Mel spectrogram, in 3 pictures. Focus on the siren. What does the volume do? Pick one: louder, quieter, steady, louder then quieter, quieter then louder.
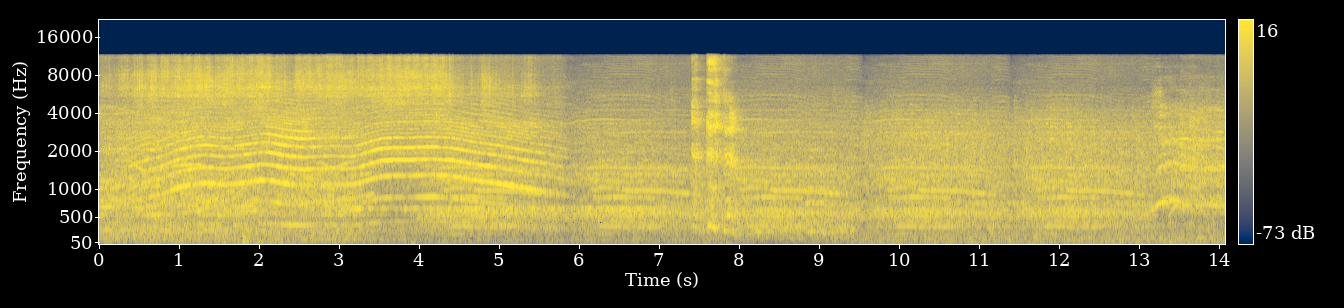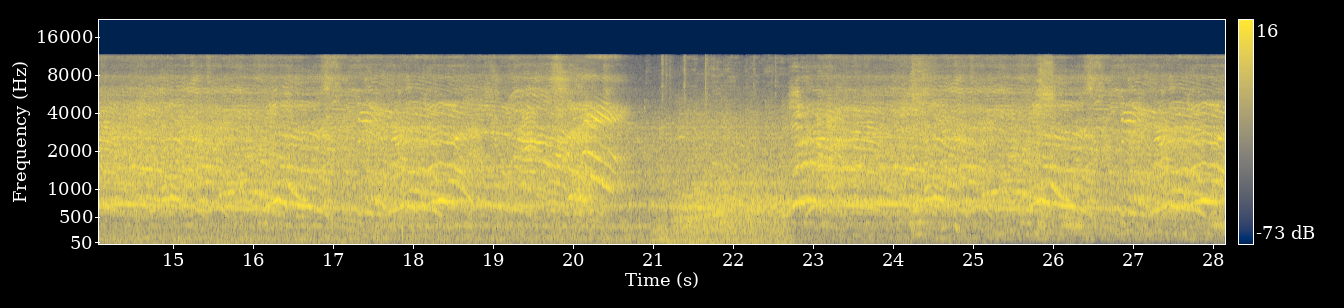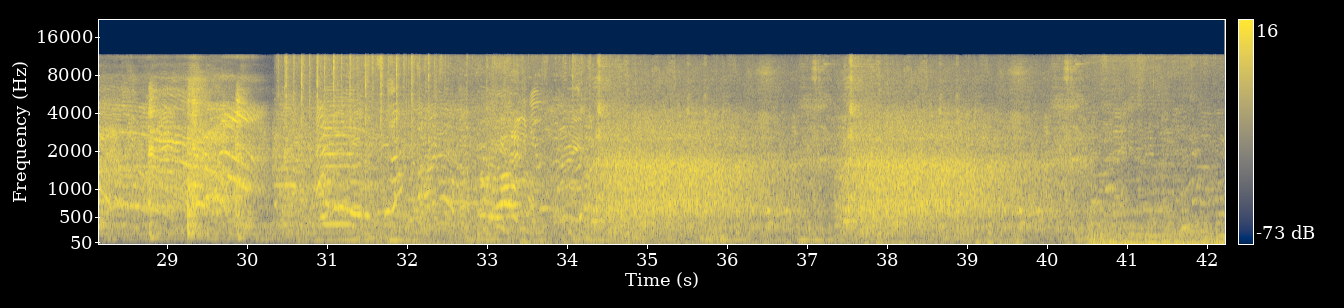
steady.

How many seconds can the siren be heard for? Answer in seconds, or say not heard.
6 s.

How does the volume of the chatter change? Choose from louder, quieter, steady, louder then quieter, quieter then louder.
steady.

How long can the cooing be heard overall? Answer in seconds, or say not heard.
not heard.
